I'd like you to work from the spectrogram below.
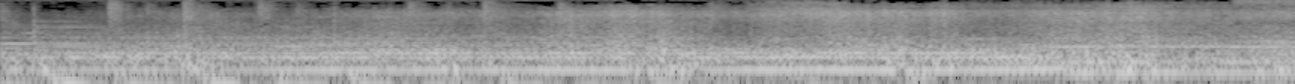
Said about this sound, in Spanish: Una embarcación semirrígida, con tres potentes motores, pilotada por cuatro personas, este miércoles huyó mar adentro desde el caño de Santipetri en Chiclana de la Frontera.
